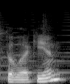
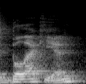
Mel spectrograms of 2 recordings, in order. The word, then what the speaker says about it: Balekian: Well, the Americanized pronunciation that I say is Balekian. Okay. The correct way is Balekian.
